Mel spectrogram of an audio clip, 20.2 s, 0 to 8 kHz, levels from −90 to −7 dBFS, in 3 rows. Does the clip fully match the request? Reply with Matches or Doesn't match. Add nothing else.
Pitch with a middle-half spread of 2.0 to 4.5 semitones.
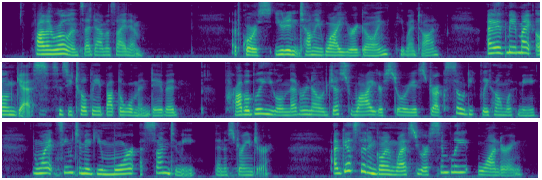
Doesn't match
